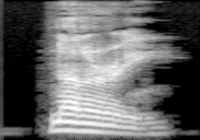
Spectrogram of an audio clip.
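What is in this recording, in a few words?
"nunnery", Australian English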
